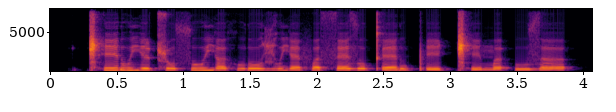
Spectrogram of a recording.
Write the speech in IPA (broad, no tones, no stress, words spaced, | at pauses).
ǁʰeɾujeʈ͡ʂo sujɐxu ɾoʑujɛfɐ sɛzo kʼɛɾu pʼeǁʰemɐ ʔuzɐ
